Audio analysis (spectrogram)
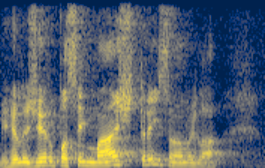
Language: Portuguese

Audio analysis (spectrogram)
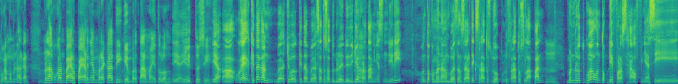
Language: Indonesian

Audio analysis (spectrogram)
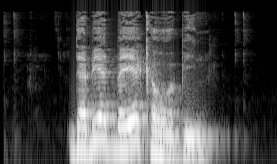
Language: Central Kurdish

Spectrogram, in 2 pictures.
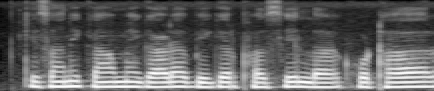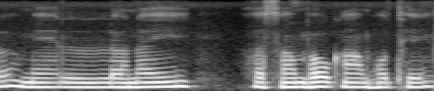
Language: Chhattisgarhi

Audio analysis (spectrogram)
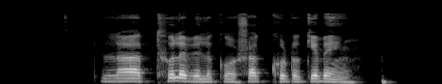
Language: Shina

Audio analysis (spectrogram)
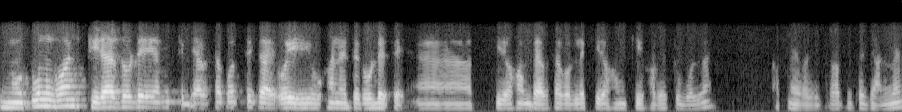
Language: Bangla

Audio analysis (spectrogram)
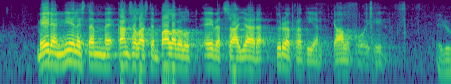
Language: Finnish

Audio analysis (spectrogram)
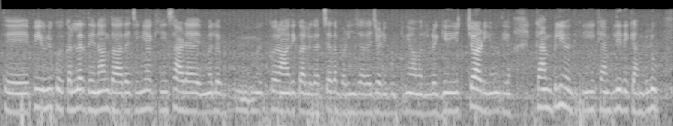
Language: Dogri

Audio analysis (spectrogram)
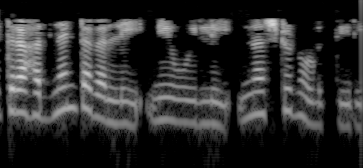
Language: Kannada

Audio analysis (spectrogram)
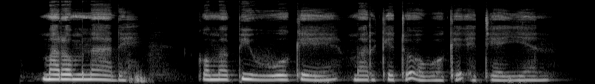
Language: Luo (Kenya and Tanzania)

